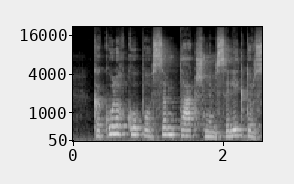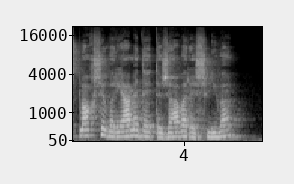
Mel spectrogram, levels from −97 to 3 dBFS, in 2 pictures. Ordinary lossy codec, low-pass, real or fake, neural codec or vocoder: none; none; real; none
